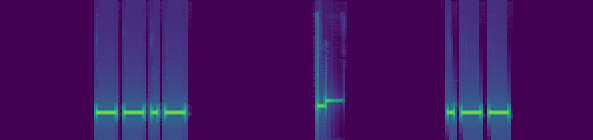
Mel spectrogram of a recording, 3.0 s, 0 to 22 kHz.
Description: Morse code, heard as a keyed tone, about 36 wpm, 700 Hz. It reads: Q W
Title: Single Letter-Number Alt - Rapid-Fire 35wpm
